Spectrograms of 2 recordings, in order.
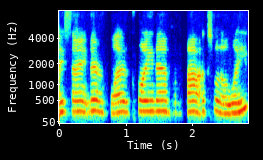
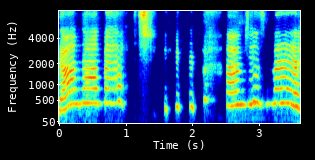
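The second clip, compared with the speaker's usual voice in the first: very high, stretched-out shriek; 9 semitones higher, 4 dB quieter than usual. Telling a story, quoting what he screamed back then: retelling his scream. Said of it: "He screamed".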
